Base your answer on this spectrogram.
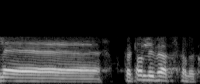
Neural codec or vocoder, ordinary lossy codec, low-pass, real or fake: none; none; 3.6 kHz; real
